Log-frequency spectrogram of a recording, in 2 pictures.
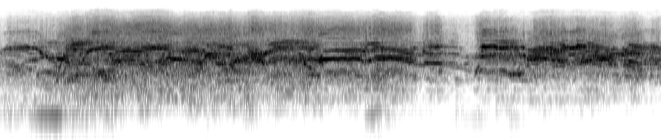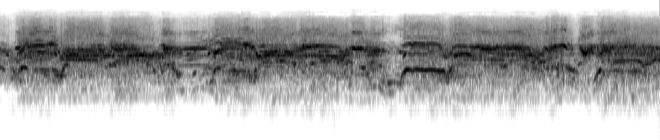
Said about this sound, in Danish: Da … rammer scenen, bliver han mødt af et publikum, der skriger så højt, at Lionel var sikker på, at det ville flække taget midt over.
